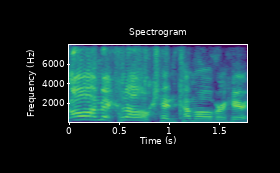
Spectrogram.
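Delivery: put-on generic stock Irish accent. Recalling how a running joke started, the speaker quotes another person in a generic irish accent. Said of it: "really really generic Irish accents".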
